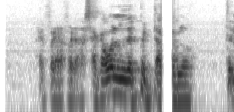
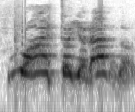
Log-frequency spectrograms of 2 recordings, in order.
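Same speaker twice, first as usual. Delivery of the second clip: mock crying; 6 dB louder than usual.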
